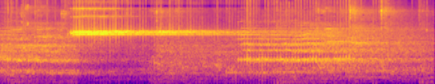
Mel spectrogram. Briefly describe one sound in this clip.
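Sneakers squeak sharply on a court in an echoing hall.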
